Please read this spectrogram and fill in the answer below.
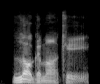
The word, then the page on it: logomachy: British English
